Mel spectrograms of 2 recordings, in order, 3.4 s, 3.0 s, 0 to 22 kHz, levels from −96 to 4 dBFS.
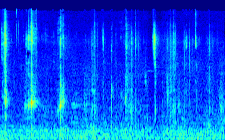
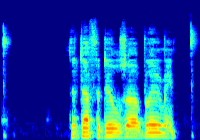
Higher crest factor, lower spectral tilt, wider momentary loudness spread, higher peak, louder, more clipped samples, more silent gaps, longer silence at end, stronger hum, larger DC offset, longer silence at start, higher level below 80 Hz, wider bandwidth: first, 32 dB vs 20 dB; second, -1 dB/octave vs -5 dB/octave; about the same, 14 LU vs 14 LU; second, -10 dBFS vs -6 dBFS; second, -40 LUFS vs -24 LUFS; neither; neither; about the same, 0 s vs 0.1 s; neither; neither; about the same, 0 s vs 0.05 s; first, -60 dBFS vs -66 dBFS; first, 17 kHz vs 12 kHz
